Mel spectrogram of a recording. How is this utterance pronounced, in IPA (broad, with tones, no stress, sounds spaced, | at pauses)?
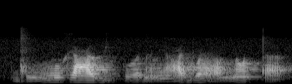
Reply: d͡z i˨ mː ũ˦ x ɪ˦ ʕ ə˦ bʲ e˧ kʷ ɤ˦ d ə̃˨ l ẽ˨ ʕ ɪ˦ ɡ u˦ ʕ ɔ˨ nː ɔ̃˦ tː a˨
